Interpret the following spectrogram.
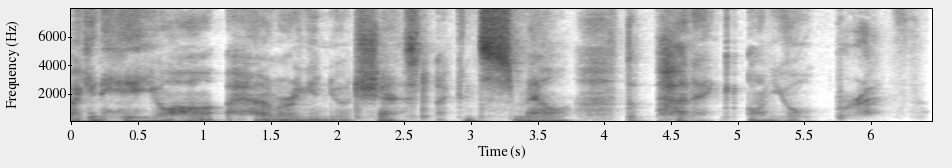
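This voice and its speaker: In an ASMR roleplay, a man voices a centuries-old monster, a cruel and playful predator taunting its prey in a gravelly voice. His delivery is slow and deliberate, medium-pitched, fairly even and a little mellow, often dropping into close, menacing whispers with a taunting mood.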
